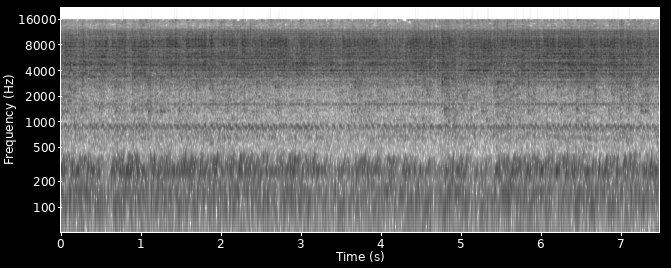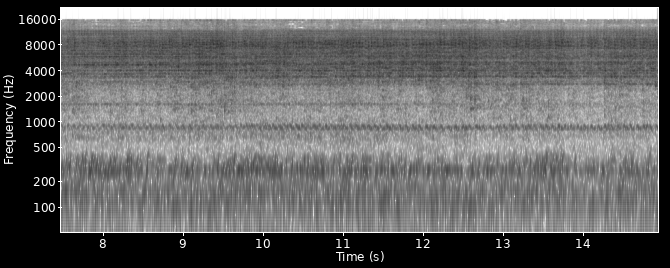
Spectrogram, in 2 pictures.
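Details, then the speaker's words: Engine idling to drive a York AC compressor converted to pump air for a rat rod air bag system, pressure switch set around 85–100 psi: even, steady idle with a faint constant hum, no knocks or surges; normal. "so I'm crank it up and just let it idle to show you how fast this builds up pressure idle"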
